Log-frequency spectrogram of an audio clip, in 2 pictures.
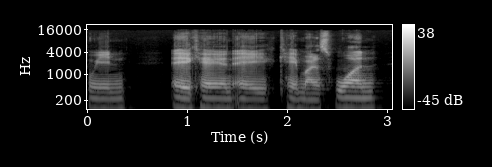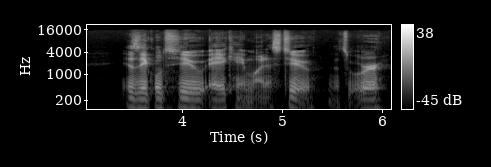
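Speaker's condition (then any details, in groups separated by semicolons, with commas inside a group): No condition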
